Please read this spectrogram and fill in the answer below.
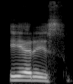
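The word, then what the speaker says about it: heiress: next example है एयरेस, इसमें भी एच साइलेंट है और इसका भी उच्चारण वोवेल साउंड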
